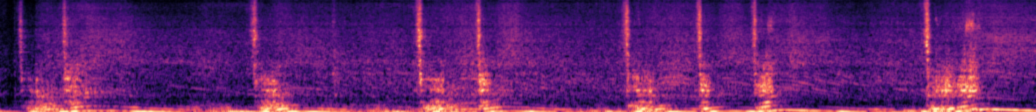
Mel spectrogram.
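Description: Mitsubishi Lancer's four-cylinder MIVEC engine, fitted with an aftermarket cold air intake and cat-back exhaust, blipped from idle about six times, roughly every one to two seconds, each rev rising and dropping back quickly.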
